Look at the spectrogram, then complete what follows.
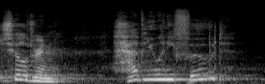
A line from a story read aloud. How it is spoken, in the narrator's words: Jesus asks the question tenderly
